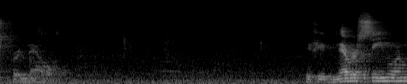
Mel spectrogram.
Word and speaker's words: Fresnel: This is a French guy, so I think it's actually pronounced Fresnel.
